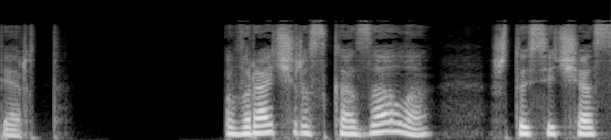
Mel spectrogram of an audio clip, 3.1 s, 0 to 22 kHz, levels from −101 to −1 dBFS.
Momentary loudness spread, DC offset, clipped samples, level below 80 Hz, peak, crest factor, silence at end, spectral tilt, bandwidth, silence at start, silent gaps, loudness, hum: 12 LU; under 0.1%; under 0.1%; -54 dBFS; -4 dBFS; 18 dB; 0 s; -5.5 dB/octave; 11 kHz; 0 s; 0.54-0.90 s; -20 LUFS; none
